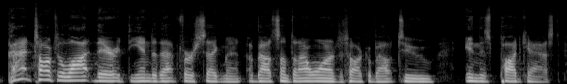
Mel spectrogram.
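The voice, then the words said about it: Worn, weak voice. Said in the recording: “My voice is a little bit shot this evening... I've got a little bit of a weakness in the vocal cords right now.”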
